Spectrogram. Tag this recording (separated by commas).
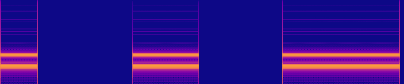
Alarm, Telephone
